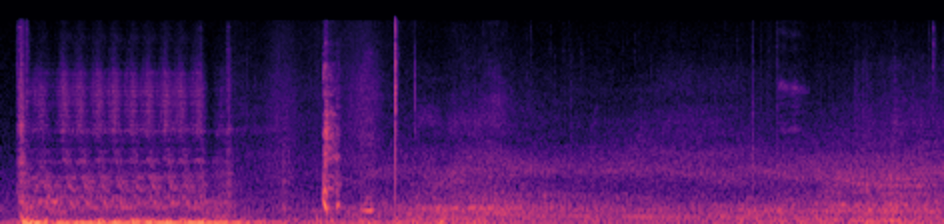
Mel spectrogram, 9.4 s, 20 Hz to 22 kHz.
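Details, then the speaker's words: 1964 Chevy C10 with 230 inline-six on start-up: loud ragged catch, uneven stumbling firing for a couple of seconds, then it dies away; misfiring and stalling, owner expects it to improve. "it just turns off like that. Sounds pretty bad, but it'll get better."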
